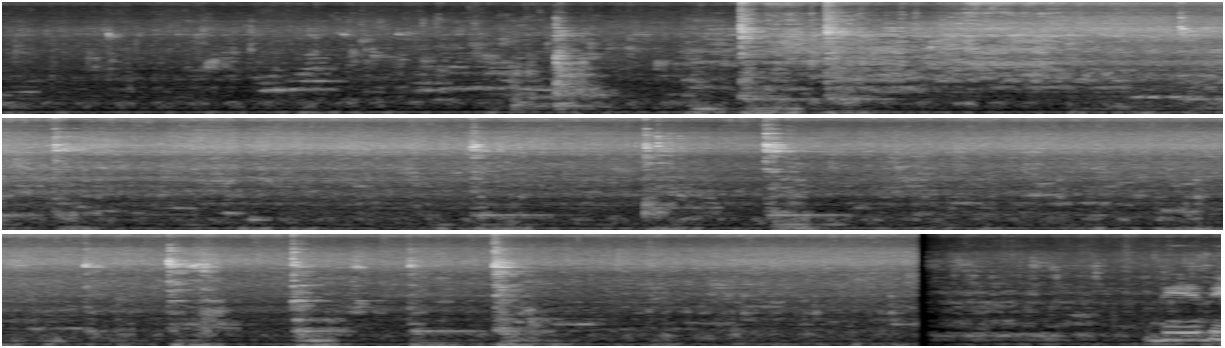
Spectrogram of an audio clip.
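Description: Spice paste of cumin, coriander and Kashmiri red chili powder is stirred into fried onions in a hot pan, a steady wet sizzle with repeated scraping knocks of the spoon, near and moderately loud.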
